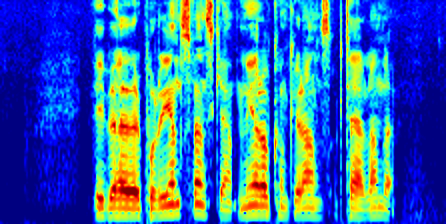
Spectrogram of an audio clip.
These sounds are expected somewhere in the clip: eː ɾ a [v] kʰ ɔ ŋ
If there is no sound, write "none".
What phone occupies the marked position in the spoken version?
v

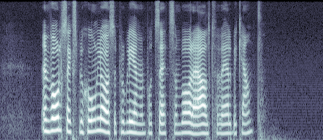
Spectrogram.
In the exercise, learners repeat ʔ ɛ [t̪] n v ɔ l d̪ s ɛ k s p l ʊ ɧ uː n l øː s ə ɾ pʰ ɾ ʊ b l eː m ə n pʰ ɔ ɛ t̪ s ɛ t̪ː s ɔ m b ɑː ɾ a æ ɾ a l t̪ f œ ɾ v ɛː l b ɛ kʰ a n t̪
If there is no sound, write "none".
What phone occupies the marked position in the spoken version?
none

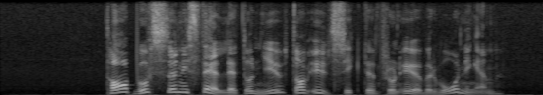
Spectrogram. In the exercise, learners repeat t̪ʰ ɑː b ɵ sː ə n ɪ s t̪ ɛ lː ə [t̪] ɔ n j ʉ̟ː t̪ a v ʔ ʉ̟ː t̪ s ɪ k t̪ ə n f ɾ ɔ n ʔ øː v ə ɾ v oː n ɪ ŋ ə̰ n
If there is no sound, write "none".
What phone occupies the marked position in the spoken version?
t̪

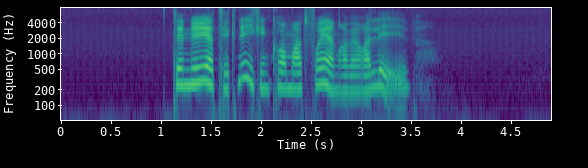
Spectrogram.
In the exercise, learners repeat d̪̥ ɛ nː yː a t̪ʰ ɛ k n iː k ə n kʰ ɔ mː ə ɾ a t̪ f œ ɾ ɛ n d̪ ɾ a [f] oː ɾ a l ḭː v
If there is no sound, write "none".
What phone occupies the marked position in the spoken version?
v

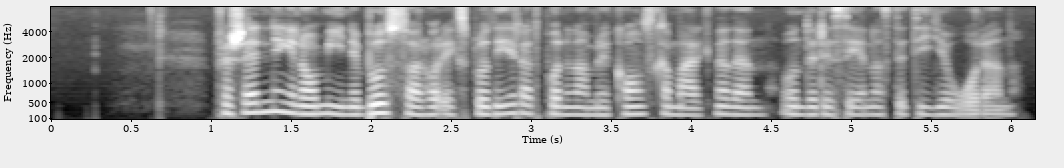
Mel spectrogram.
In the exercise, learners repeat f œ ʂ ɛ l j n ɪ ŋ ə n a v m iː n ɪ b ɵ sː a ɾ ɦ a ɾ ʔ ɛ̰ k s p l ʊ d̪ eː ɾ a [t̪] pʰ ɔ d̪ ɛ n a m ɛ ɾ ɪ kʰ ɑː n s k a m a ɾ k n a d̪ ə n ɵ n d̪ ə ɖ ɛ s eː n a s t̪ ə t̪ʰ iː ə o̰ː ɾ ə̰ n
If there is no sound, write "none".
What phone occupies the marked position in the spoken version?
t̪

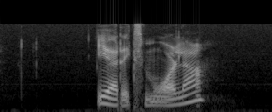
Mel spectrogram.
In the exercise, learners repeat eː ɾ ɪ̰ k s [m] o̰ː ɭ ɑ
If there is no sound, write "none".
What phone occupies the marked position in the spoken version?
m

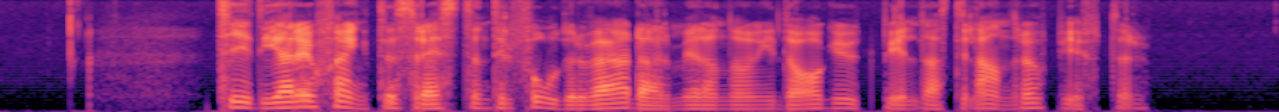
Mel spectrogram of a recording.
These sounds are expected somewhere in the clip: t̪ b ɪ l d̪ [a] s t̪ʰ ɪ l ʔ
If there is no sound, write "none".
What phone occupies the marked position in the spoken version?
a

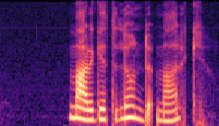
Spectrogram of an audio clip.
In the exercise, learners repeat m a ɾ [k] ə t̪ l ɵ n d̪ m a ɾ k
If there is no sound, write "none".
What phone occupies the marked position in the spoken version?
ɡ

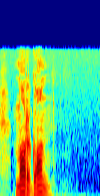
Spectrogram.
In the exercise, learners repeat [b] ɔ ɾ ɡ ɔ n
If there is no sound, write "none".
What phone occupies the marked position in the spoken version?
m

